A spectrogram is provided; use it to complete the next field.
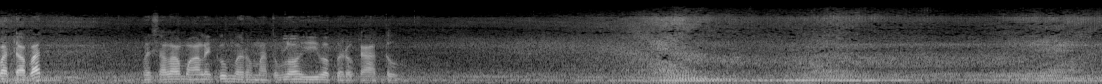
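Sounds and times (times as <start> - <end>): steady engine hum: 0.0 - 11.0
vehicle passing: 0.0 - 11.0.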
